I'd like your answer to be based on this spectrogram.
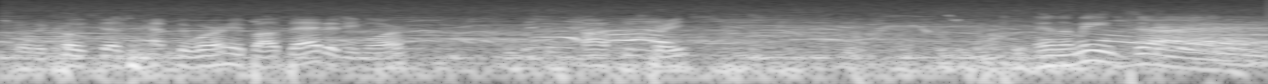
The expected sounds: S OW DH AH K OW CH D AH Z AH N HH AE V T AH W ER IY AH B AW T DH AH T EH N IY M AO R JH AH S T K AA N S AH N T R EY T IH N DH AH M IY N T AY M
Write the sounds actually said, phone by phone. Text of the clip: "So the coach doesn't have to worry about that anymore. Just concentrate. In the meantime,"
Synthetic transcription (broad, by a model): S OW DH AH K OW CH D AH Z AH N HH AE F T AH W ER IY AH B AW T DH AH T EH N IY M AO R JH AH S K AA N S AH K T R EY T IH N DH AH M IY N T AY M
